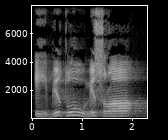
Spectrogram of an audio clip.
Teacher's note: أما كلمة مصرا المنونة بالفتح بسورة البقرة فلا خلاف في تفخيمها وصلا ووقفا هكذا: اهبطوا مصرا فإن لكم ما سألتم. ويبدل التنوين ألفا عند الوقف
